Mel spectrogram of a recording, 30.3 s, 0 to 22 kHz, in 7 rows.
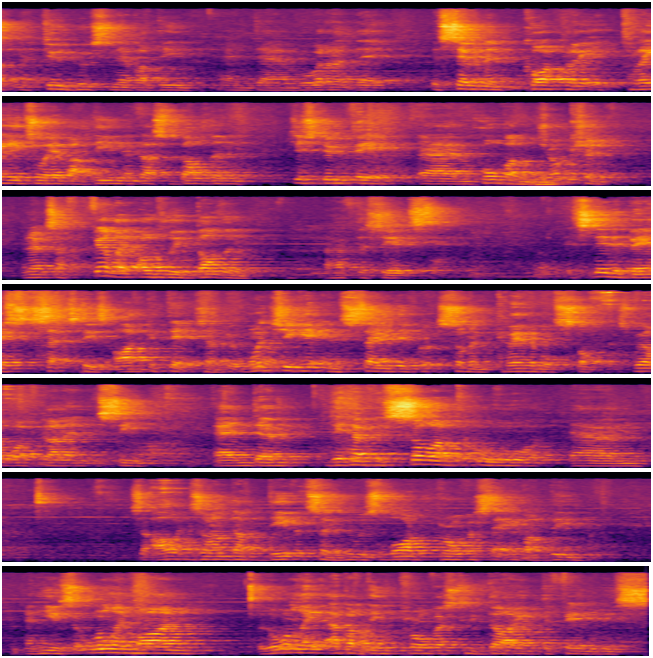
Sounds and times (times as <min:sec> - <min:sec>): Speech: 0:00.0 - 0:21.7, 0:22.5 - 0:30.2.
